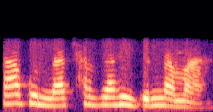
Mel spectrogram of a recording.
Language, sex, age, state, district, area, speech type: Bodo, female, 45-60, Assam, Kokrajhar, rural, conversation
